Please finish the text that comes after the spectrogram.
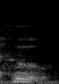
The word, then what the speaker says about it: Hu: a Mongolian metal band called the Who. It's spelled HU, and I've listened to a couple of their other songs, and they're the coolest sounding metal band.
